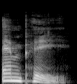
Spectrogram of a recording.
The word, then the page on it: mp: British English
